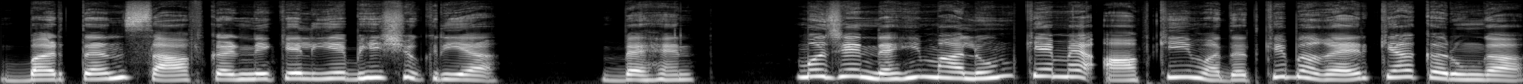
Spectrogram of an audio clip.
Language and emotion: Urdu, happy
